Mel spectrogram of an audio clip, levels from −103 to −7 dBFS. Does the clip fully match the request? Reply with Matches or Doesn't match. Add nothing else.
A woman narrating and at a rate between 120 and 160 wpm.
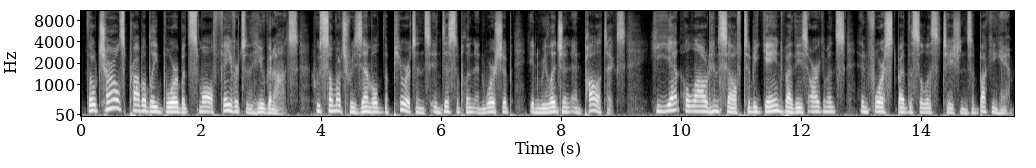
Doesn't match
